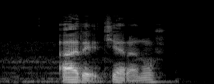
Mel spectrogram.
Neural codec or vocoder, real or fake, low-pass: none; real; 10.8 kHz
